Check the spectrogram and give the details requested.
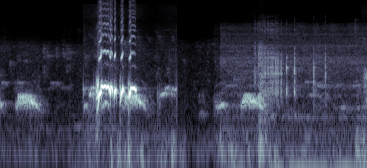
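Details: Local zebra dove with a big, frequent voice, its 'kung'-style song played to lure other zebra doves into singing; one burst of rapid, throaty coos, followed by fainter clicks and rustling noises.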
